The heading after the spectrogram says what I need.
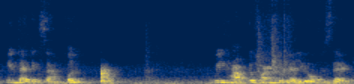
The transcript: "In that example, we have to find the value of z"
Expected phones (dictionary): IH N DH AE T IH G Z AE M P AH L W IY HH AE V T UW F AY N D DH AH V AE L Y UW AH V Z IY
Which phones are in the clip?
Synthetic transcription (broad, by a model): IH N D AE T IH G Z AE M P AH L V IY HH AE V T UW F AY N D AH V AE L Y UW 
